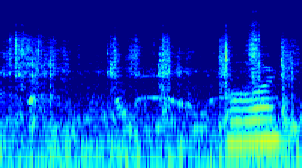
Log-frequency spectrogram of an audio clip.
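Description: Paper banknotes being handled and counted by hand, crinkling and flicking as they are sorted. A drawn-out spoken count word comes about three seconds in.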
